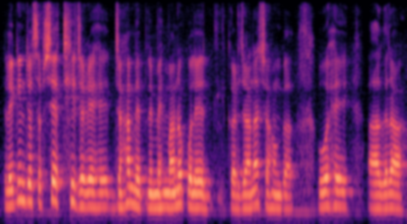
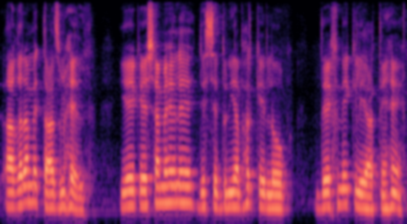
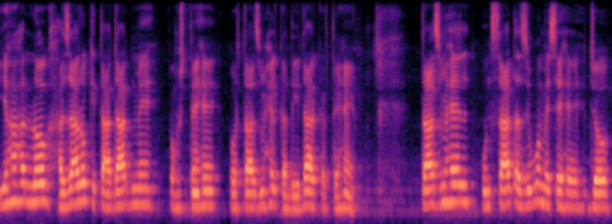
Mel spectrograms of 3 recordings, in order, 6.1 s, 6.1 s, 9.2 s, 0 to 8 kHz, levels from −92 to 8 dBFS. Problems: background sounds at intervals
